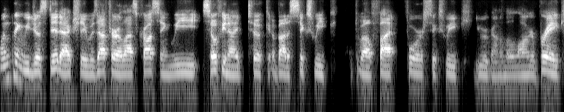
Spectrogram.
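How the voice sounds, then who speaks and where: A man with an American accent has an unremarkable speaking voice, fairly low in pitch, with fairly even intonation at a moderate pace. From United States. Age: 30s. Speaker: sailor, boat-life vlogger. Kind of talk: interview.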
